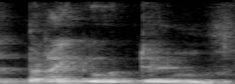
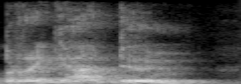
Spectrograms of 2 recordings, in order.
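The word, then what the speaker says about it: Brig o' Doon: There's a bridge across the river Dune, which we'd call in Scots the Brigodun, not Brigadun. That's Hollywood Brigodun.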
